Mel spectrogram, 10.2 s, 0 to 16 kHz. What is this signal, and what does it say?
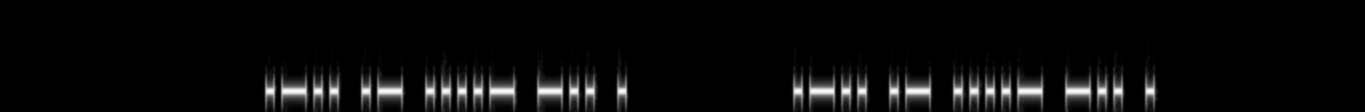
Morse code, heard as a keyed tone, about 20 wpm, 700 Hz. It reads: LA4DE LA4DE
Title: DXCC-100 Call Signs - 5 Characters - Repeated 2x - 20wpm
